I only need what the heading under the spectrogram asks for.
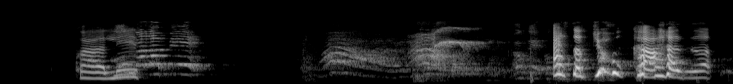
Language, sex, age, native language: Icelandic, male, 10, Icelandic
